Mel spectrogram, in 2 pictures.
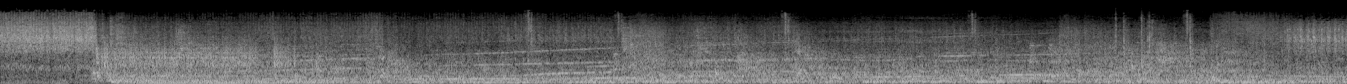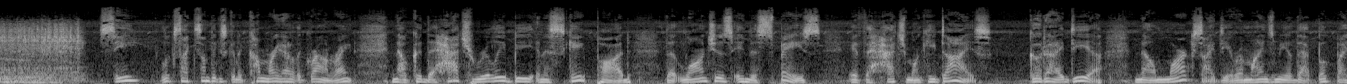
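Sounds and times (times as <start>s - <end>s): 
machinery starting up: 0.0s - 14.4s
doors closing: 0.7s - 14.4s
speech: 14.6s - 26.9s.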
